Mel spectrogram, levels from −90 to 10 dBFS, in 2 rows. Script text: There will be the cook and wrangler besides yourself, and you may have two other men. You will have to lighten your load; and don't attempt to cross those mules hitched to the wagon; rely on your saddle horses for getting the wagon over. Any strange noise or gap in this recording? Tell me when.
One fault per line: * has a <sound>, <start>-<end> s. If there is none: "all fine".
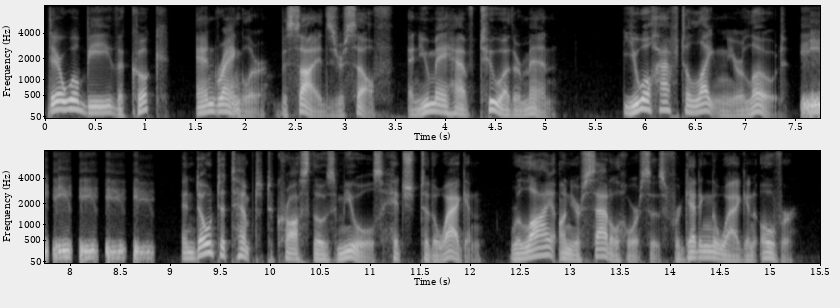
* has a laugh, 7.6-8.9 s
